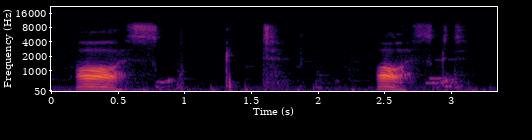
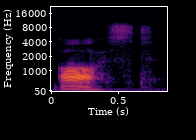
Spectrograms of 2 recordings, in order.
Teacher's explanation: when we speak quickly pronunciation gets a little more relaxed so this is how we would pronounce it naturally in a sentence we would remove the k sound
